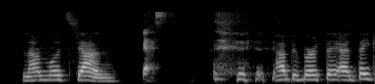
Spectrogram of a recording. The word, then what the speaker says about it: La mulți ani: La mulți ani? La mulți ani. La mulți ani.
